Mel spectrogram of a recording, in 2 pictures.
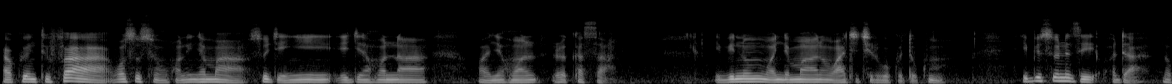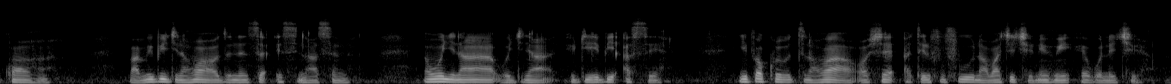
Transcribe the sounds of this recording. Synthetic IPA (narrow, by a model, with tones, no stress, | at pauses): a˨kʰẽ˨n̩˨tʰu˨fa˦˨wɔ˦sʊ˦sʊ˨hɔ̃˨nɪ̃˦ɲã˦mã˦˨sʊ˦d͡ʑe˨ɲĩ˦e˦d͡ʑi˦nã˨ɦʊ̃˦nã˦wɔ̃˨ɲɪ̃˦ɦɔ̃˦nɾɪ˦kʰa˦sa̰˨ | e˨bi˦nʊ̃˦mwɔ̃˨ã˦mã˦nʊ̃˦wɔ˨a˨t͡ɕʰɪ˦t͡ɕʰɪ˦ɾɪ˨wɔ˨kʰɔ˨tʰo˨kʰũ˦m | e˦bi˦sʊ˦nʊ̃˦d͡zɪ˨ɔ˨da̰˨nʊ̃˦kʰɔ̃˦nɦʊ̃˦ | mã˨mĩ˦bi˦d͡ʑi˨nã˨ɦɔ˦a˨ɔ˨dɪ˦nɪ̃˦n̩˦sɛ˦ʔe˦si˨nã˨sɪ̃˦n˦ | ã˦wɔ˦ɲĩ˨nãː˦˨wɔ˨d͡ʑi˨nã̰˨di˦e˨bi˦ʔa˨sɪ˨˦ | ɲĩ˦pʰa˦kʰʊ˨ɾʊ˦btʰɪ˨nã˨hɔ˦a˨ɔ̰˨ɕᶣɛ˦a˨tʰa˨ɾi˦fu˦fu˦nã˨wɔ˨a˦t͡ɕʰɪ˦t͡ɕʰɪ˨ɾɪ˨nɪ̃˦ɦᶣĩ˦˨wɔ˨nɪ̃˦t͡ɕʰi˨ɾ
